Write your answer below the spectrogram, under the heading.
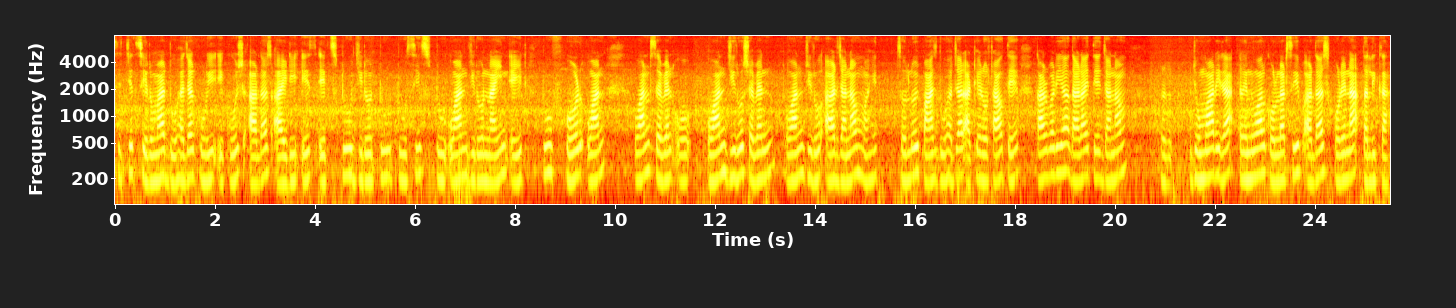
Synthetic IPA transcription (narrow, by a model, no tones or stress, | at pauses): sit͡ʃet̪seɾmaɾd̪uɦəd͡ʒaɾkuɽiʔekusaɾd̪asa̰jɖiʔeseksʈud͡ʒiɾoʈuʈusiksʈuwand͡ʒiɾonainejʈ | ʈupʰoɾwan | wanseben | wand͡ʒiɾoseben | wand͡ʒiɾoʔaɾd͡ʒanamːəɦit̪̚ | səlojpãt͡ʃd̪uɦad͡ʒaɾa̰ʈʰeɾɔsawt̪e | kaɾbəɾijad̪aɽajt̪ed͡ʒanam | d͡ʒɔmaɾiɾaʔɾenualkɔləɾsipa̰ɾd̪askɔɽɛnaʔt̪əlika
